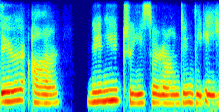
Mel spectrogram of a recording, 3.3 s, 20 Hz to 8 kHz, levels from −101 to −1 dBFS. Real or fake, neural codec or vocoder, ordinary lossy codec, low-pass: fake; codec, 16 kHz, 1 kbps, FreqCodec, smaller model; Opus, 32 kbps; 7.2 kHz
